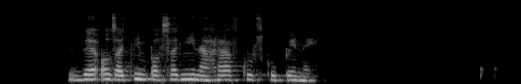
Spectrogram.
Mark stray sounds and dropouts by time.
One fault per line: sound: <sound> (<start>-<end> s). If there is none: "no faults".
no faults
